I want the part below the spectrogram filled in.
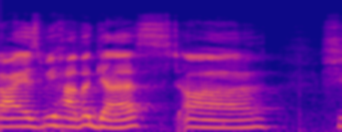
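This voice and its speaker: Bright and sharp in tone, a woman speaks at a medium pitch with fairly even intonation amid audible room echo. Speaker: podcast host. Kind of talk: casual chat.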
